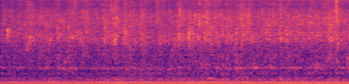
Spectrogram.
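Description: Water from a freshly cleaned pond filter runs back through in a constant close gush and trickle, with a steady low pump hum underneath and no talking.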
